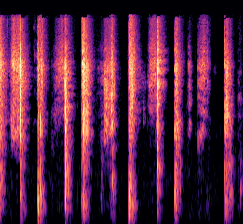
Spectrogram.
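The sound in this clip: Tarot cards are shuffled for a reading, producing many quick, crisp riffling bursts in an uneven rhythm with short gaps between them and no voices.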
